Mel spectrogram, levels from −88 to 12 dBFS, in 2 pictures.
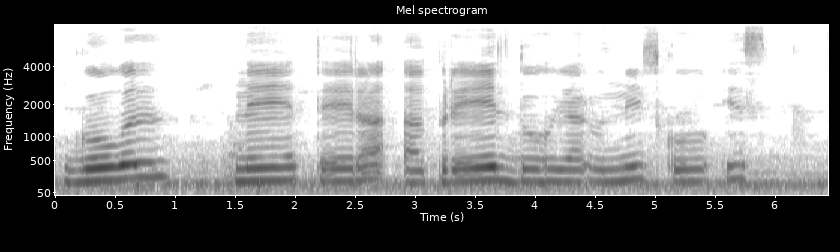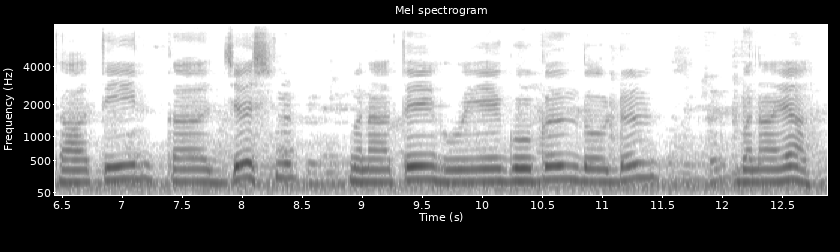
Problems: background sounds at intervals, low volume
